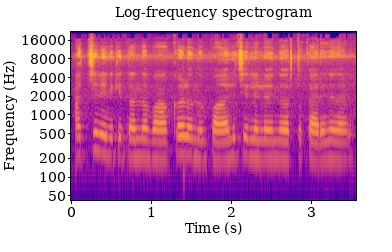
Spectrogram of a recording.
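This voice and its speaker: A woman reading the part of a quiet, hurt young wife who speaks softly. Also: medium pitch, level tone, fast, a little hiss or hum, close to an everyday voice. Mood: sad.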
